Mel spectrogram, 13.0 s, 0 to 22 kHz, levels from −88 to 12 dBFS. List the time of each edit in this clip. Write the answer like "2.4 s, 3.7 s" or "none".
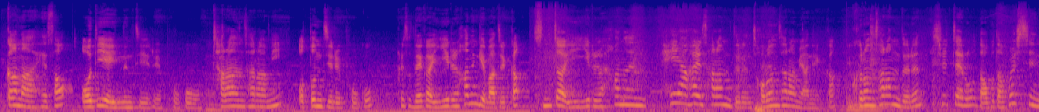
0.9 s, 6.6 s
